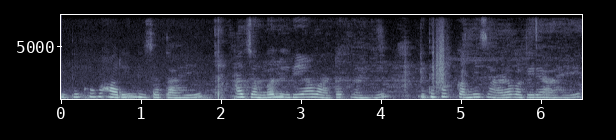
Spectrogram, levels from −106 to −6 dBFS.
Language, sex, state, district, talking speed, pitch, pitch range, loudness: Marathi, female, Maharashtra, Sindhudurg, 145 wpm, 265 Hz, 250-285 Hz, -37 LUFS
